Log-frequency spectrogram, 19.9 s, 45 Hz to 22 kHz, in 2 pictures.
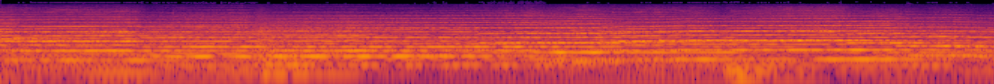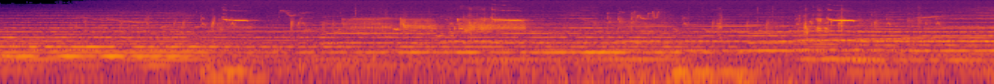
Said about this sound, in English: I'd say this rusty blackbird is right on time, about 30 minutes since its last songs.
